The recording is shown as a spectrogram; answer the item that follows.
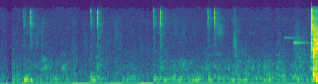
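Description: Near silence, broken by a handful of faint, short clicks spread a second or so apart.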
